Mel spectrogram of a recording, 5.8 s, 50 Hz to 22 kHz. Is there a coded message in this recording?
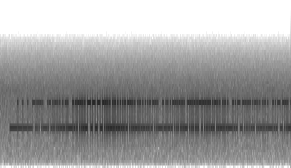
Yes: RTTY (75 baud, 850 Hz shift) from 0.2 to 5.8 s, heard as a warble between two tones, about 1440 Hz centre, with radio static and fading. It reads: ZS7I 599 612 612 CQ DX DE LA6PO LA6PO …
